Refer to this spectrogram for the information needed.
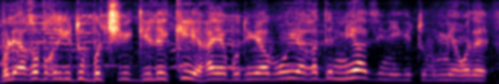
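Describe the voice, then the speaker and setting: Against noticeable background noise, a man talks at a very fast pace in a high pitch. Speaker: passerby interviewee. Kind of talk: street interview.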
